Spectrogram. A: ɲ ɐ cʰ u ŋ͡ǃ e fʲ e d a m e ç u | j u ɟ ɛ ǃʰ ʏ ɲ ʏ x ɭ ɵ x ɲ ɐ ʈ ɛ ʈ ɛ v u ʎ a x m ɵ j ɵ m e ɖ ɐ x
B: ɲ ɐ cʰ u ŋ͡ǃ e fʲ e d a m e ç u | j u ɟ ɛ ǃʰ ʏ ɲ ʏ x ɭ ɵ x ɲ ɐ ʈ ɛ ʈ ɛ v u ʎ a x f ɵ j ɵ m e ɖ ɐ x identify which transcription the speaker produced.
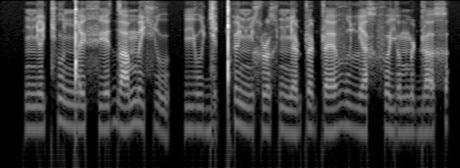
B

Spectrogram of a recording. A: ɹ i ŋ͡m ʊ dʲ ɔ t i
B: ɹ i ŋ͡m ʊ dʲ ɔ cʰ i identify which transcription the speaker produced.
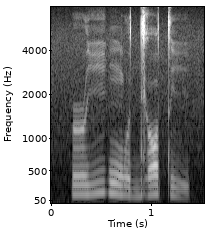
A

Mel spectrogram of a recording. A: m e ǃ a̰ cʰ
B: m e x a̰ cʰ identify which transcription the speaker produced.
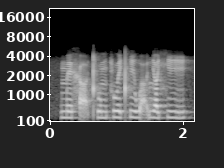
B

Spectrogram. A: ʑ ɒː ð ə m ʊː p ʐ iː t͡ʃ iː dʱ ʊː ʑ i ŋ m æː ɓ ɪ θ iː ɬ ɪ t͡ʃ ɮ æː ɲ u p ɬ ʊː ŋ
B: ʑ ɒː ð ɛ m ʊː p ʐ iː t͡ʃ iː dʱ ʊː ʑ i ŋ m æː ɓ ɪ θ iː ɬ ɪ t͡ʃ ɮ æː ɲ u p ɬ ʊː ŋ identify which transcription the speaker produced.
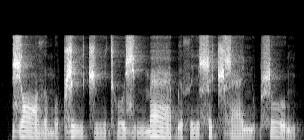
A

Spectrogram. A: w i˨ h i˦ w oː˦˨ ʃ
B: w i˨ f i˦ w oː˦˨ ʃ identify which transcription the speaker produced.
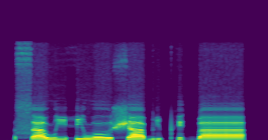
A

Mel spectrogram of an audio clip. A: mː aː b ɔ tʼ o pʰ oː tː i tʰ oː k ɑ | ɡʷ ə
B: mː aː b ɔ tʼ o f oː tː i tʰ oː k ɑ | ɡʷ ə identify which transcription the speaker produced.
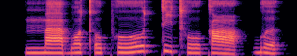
A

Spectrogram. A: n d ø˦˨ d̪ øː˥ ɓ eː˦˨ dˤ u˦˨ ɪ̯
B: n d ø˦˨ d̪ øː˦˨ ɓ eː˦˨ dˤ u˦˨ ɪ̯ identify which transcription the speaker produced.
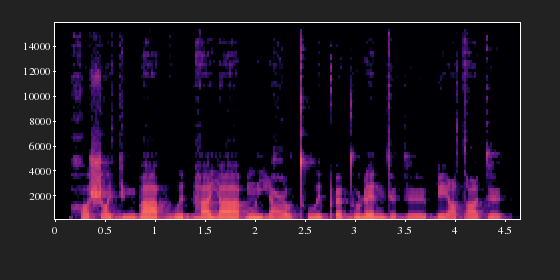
B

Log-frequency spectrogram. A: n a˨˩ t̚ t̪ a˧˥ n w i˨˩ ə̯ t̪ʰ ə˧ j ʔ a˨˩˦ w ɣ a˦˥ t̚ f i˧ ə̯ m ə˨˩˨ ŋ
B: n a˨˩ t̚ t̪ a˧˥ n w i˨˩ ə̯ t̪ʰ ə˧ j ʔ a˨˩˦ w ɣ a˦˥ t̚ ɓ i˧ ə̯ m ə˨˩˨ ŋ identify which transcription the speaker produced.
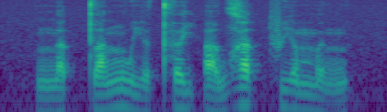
A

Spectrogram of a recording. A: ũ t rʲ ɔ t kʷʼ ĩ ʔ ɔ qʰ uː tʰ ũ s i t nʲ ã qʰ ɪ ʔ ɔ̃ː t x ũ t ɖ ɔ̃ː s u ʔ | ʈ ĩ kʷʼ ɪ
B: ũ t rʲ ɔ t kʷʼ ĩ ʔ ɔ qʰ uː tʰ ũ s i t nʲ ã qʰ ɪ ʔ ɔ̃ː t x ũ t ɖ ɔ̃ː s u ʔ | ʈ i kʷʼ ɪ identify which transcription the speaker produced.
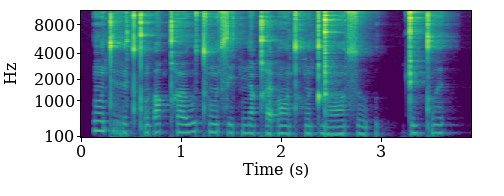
B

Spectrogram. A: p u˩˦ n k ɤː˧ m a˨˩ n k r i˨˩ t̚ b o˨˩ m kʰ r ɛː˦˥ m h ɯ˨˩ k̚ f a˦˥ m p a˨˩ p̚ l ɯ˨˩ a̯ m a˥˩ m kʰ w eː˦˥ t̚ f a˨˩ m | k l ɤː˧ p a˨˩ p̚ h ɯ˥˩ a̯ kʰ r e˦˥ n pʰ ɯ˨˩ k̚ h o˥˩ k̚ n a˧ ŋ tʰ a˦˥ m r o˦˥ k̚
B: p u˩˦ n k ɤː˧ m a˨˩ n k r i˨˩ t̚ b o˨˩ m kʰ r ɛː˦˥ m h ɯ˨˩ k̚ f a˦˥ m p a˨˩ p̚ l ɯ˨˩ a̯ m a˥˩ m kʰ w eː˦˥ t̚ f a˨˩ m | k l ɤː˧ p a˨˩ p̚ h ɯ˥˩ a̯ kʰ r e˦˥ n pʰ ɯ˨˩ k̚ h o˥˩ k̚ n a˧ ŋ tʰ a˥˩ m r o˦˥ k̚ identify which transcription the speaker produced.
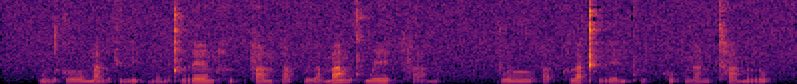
A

